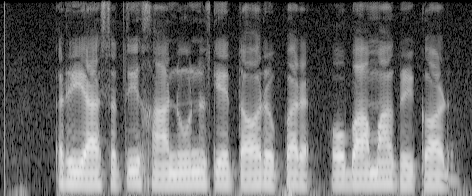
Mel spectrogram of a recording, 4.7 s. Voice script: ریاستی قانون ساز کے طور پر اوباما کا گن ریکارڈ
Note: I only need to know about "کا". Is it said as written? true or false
false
